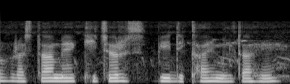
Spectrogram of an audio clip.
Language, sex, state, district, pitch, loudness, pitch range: Hindi, male, Arunachal Pradesh, Lower Dibang Valley, 150 Hz, -18 LUFS, 145-150 Hz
